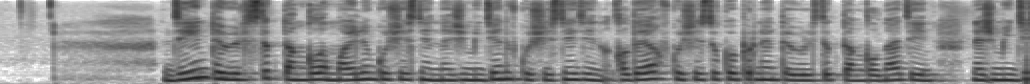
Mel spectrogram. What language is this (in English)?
Kazakh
